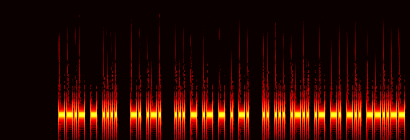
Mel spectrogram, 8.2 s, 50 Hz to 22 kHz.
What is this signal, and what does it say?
Morse code, heard as a keyed tone, about 32 wpm, 700 Hz. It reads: QTH NR STATEN ISLAND,
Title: Practice QSO - Exchange 1 - Beginning - 30wpm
